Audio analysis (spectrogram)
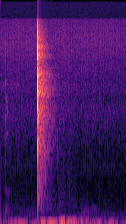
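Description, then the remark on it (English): One sharp hand clap rings out alone, a bright crack with a short decaying tail, followed by quiet low rumble and no talking. “We got a clap.”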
